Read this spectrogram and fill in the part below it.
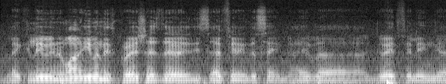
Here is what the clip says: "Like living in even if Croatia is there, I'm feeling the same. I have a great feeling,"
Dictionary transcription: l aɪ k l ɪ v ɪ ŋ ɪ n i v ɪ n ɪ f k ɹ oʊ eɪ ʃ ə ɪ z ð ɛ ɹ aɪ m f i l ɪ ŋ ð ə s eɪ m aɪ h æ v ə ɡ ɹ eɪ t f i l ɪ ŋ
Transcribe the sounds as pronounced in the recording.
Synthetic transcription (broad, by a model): l aɪ k l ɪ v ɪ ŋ ɪ n i v ɪ n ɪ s k ɹ oʊ eɪ ʃ ə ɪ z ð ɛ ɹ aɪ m f i l ɪ ŋ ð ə s eɪ m aɪ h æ v ə ɡ ɹ eɪ t f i l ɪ ŋ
